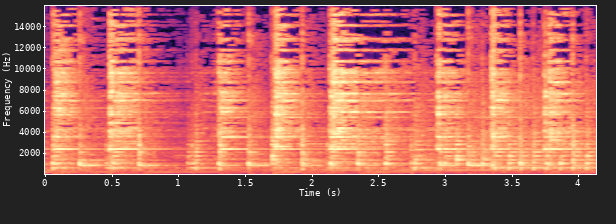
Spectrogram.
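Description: Kathakali percussion accompaniment playing a quick, even rhythm of sharp drum and metal strokes, with ringing struck tones over a steady low drone.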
